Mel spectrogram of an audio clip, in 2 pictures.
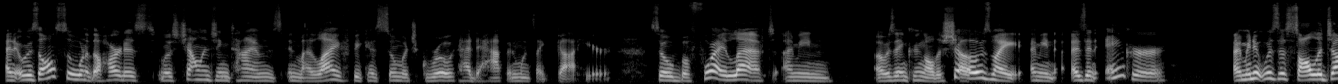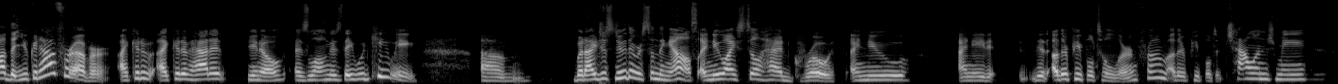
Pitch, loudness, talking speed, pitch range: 210 Hz, -23 LUFS, 225 wpm, 180-250 Hz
